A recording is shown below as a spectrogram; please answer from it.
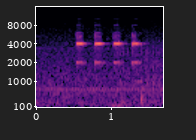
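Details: DIVA Pro Styling autocurler, normal use: four short, evenly spaced high beeps about a quarter second apart over a quiet room, the normal signal that the curl is ready.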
